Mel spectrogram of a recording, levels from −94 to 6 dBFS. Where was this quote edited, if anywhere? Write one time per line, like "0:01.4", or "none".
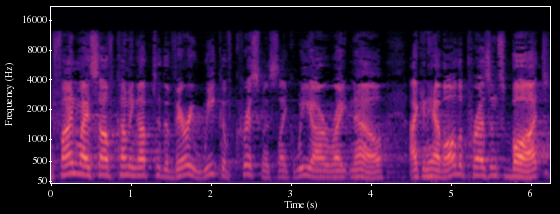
none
